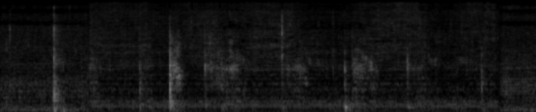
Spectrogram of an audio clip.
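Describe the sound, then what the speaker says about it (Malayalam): Beef curry masala being stirred in a pan, with a spoon scraping and clacking in irregular strokes over a soft, steady sizzle, close and moderately quiet. "നമുക്ക് നന്നായിട്ട് ഇളക്കാമേ."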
